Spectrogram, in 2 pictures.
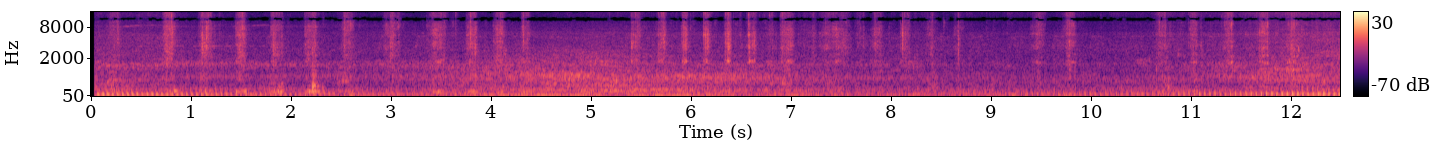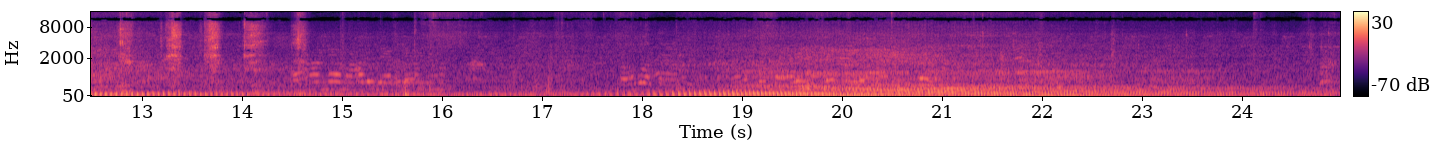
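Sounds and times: knife scraping fish scales: 0.1s - 4.6s, 5.3s - 14.9s.

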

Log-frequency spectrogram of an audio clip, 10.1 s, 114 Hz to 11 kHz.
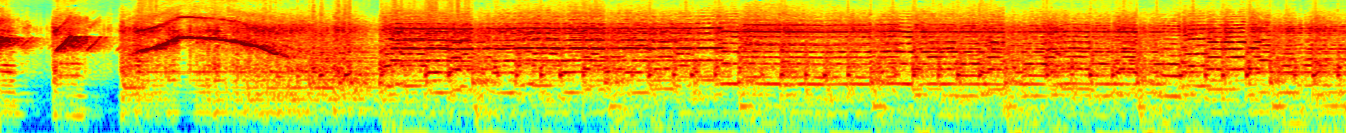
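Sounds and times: plucked string notes: 0.0s - 10.0s.

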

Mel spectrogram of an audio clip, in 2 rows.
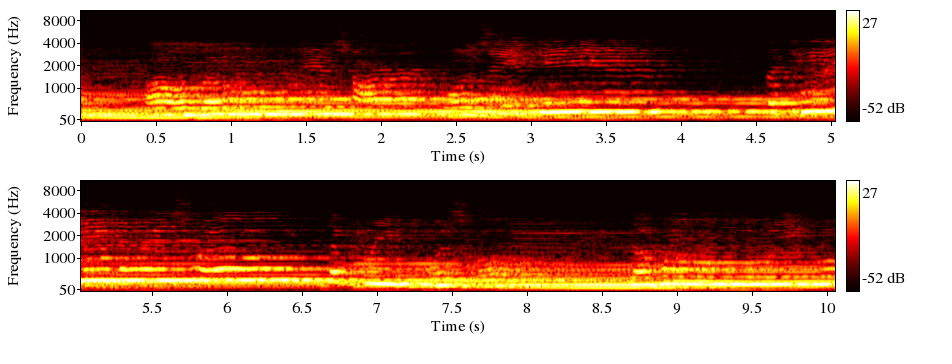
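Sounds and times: electric guitar chords ringing: 0.0s - 10.0s.

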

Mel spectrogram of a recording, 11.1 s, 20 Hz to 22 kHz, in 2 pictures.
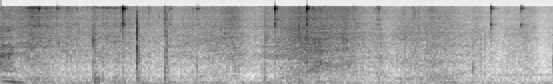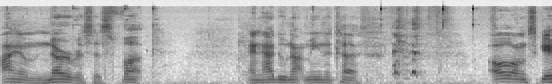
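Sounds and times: clothing rustling: 0.0s - 5.9s
backpack scraping against stone: 0.1s - 5.4s.

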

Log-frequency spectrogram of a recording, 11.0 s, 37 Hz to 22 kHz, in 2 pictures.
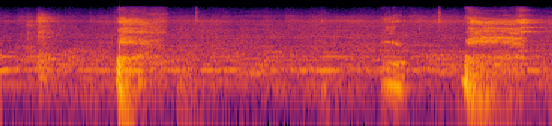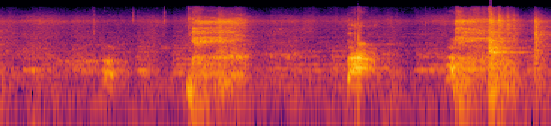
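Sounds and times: background music: 0.0s - 11.0s
man grunting with effort: 1.2s - 1.7s, 3.8s - 5.2s.

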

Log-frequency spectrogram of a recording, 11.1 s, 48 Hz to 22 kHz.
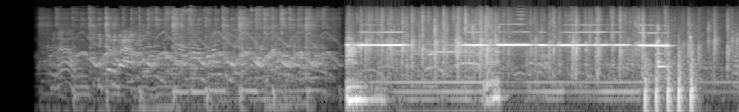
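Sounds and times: low thumps: 5.2s - 6.1s, 7.2s - 10.6s
live band music: 5.2s - 10.4s.

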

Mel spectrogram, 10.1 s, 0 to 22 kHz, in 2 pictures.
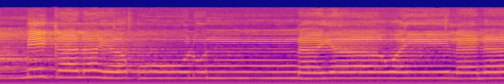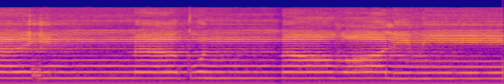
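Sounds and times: person chanting recitation: 0.0s - 10.0s.

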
